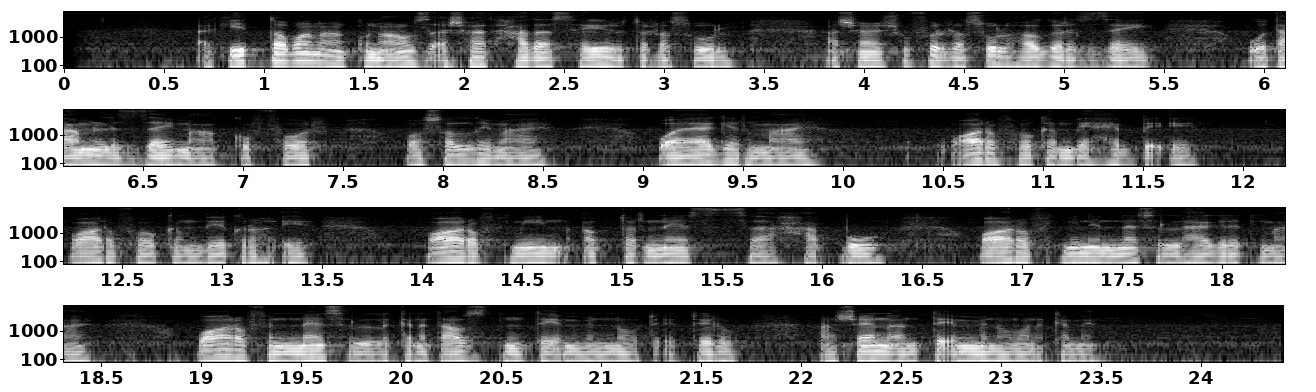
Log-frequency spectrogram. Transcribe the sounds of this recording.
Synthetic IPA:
ʔæ̰kiːd̪̚t̪ˤɑbʕɑnænækuːnʕaːwezʔæ̰ʃhæd̪ħad̪æshæjɾrˤːɑsˤuːlʕa̰ʃæːnʔæʃuːferˤːɑsuːlɦɑːɡɑɾˤʔezːæːjwet̪ʕaːmælʔezːæːjmaʕelkːofːɑːɾˤweʔɑsˤɑlːimaʕaːh | whæːɡeɾmaʕaːh | wʔɑ̰ʕɾˤɑfhowækæːmbejħebːʔeː | wʔɑʕɾˤɑfhowækæːmbejekɾˤɑhʔeː | wʔɑʕɾˤɑfmiːnʔɑ̰kt̪ɑɾˤnæːsħabːuːwʔɑʕɾˤɑfmiːnenːæːselːihæɡɾet̪maʕaːhwɑʕɾˤɑfenːæːselːikæːnet̪ʕaːwezt̪ent̪eʔemːenːowet̪ḛʔt̪elo | ʕa̰ʃæːnʔænt̪ḛʔemːenhomʔænækæmæːn

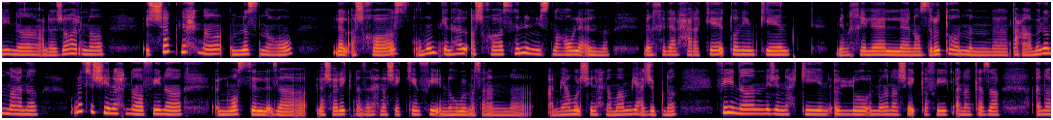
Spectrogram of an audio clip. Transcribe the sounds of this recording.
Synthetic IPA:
ijnaʕa̰laʒɑːɾˤna | ʔɪʃːakːnɪħnamnɨsˤnɑʕu | lalʔɑ̰ʃxɑːsˤwmʊmkɪnɦalʔɑʃxɑːsˤhɪnːɪnjɨsˤnɑʕuːlaʔɪ̰lnamɪnxɪleːlħɑɾˤɑkeːt̪ʊnjɪmkɪn | mɪnxɪleːlnɑzˤɾɨt̪ʊnmɪnt̪aʕa̰ːmʊlʊnmaʕna | wnafsɪʃːiːnɪħnafiːnanwɑsˤːɨlʔɪ̰za̰lʔaʃaɾiːknaʔɪzanɪħnaʃeːkʰiːnfiːʔɪ̰nːoɦʊwːemasala̰n | ʕa̰mjaʕmʊlʃiːnɪħnamabjɪʕʒɪbnafiːnanɪʒinɪħkiːnʔɪ̰lːoʔɪ̰nːoʔanaʃeːkafiːkʔa̰nakazaʔana

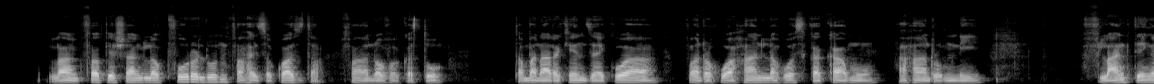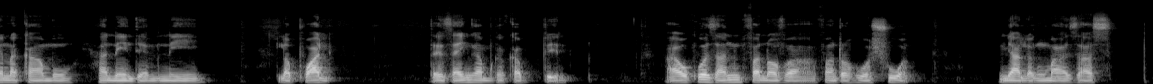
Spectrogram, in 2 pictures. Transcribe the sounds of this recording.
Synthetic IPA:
laŋifapeʃaŋilapfuɾalunnifaɦajzakwazid̪a̰ | fanovakat̪o | d̪̥amanaɾakanizajkuə | faɳɖ͡ʐahuahanilaɦuasi̥kakamuhaɦaɳɖ͡ʐamini | filaŋit̪eŋanakamu | hanend̪amini | lapʰwali̥ | d̪̥aizajɲamikakapub̥eni̥ | awkuəzaniifanovəfaɳɖ͡ʐaɦuaʃuə | mialanimazasi̥

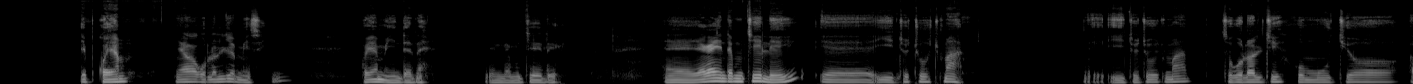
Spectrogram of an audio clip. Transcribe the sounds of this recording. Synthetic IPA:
ɪp̚kɔjam | jakakʊlɔljamɪsɪ̥ɲ | kɔjamɪndɛnɛ | ɪ̰ndɛmut͡ʃele | ɛjakaɪndɛmut͡ʃele | it͡ʃot͡ʃʊt͡ʃmat̚ | it͡ʃot͡ʃʊt͡ʃmat̚ | sukʊlɔlt͡ʃikomutjɔ

